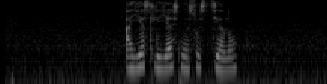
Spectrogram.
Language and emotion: Russian, neutral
